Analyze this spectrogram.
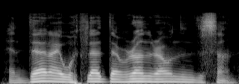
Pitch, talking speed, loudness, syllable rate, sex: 115 Hz, 275 wpm, -16 LUFS, 5.0 syllables/s, male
